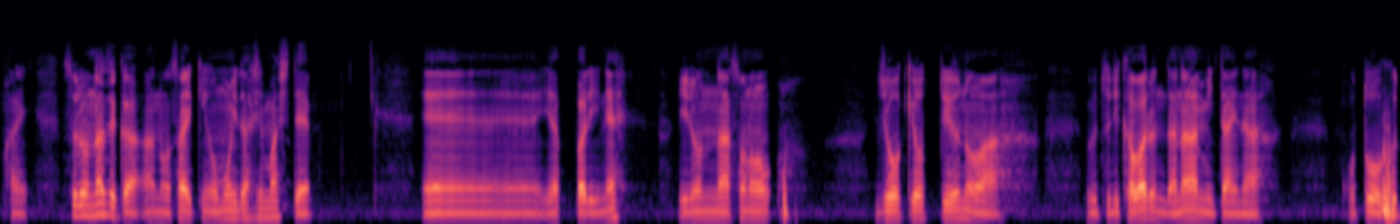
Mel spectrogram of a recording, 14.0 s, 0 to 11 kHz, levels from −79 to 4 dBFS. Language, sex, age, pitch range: Japanese, male, 40-59, 95-135 Hz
